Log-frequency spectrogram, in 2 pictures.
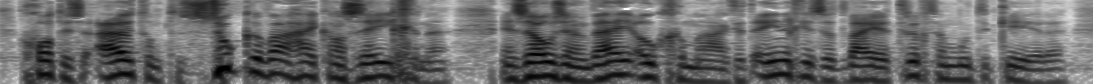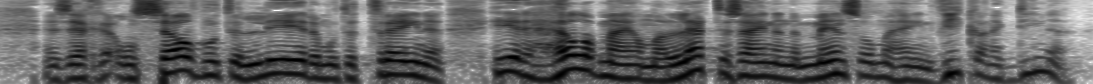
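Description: A man's voice: on the high side, fast talker, a bit bright. A man preaching a sermon in church, pressing his points with emphatic, repeated phrases. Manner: builds to emphatic, repetitive exhortation.

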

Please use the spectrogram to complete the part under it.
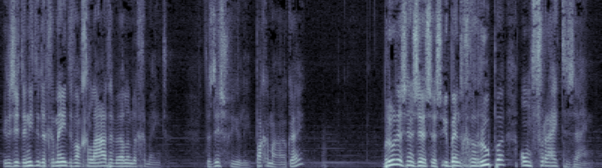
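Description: A man with a fairly high voice preaches in church, soft music playing under him. He leans into repetition and lifts his voice as he exhorts the congregation. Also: expressive, fast talker. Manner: builds to emphatic, repetitive exhortation. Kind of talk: sermon.

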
